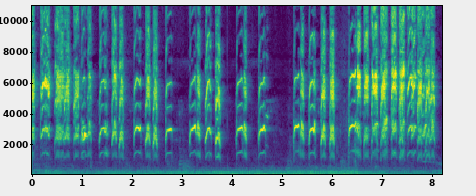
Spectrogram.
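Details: Sooty-headed bulbul in active song: rapid bursts of sharp, squawky chirps about three a second, grouped into clusters separated by short gaps, bright and high-pitched against a quiet background.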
